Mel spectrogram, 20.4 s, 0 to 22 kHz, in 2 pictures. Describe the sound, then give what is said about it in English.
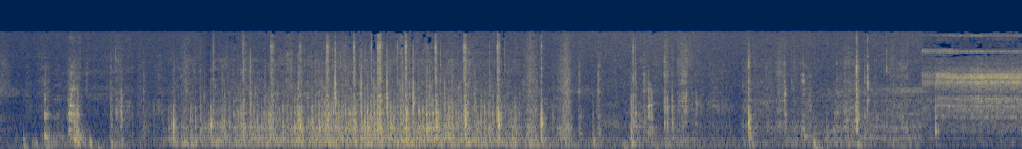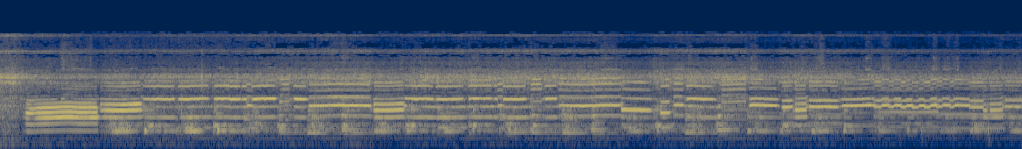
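A 1930s orchestra record plays on a portable suitcase record player from about 1939: roughly nine seconds of loud scratchy crackle, then a thin, tinny orchestral melody that carries on steadily over faint surface hiss. “These record players are from about 1939, and so I thought, well, we'll find something from probably the 30s.”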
